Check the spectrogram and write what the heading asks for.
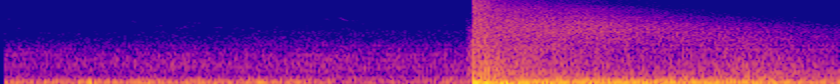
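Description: Low outdoor rumble, then about three and a half seconds in a sudden loud cinematic boom sound effect that dies away over a couple of seconds.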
